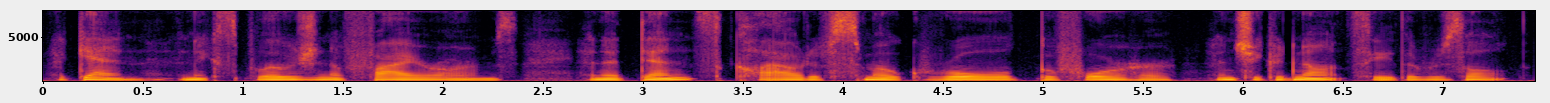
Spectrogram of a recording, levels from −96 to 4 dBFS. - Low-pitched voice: No, medium, 175 Hz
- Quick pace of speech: No, average, 170 wpm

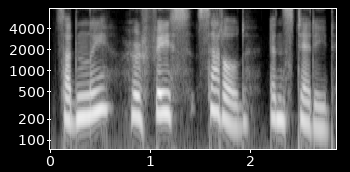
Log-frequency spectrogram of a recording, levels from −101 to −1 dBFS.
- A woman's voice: Yes, female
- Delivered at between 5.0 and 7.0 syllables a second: No, 4.2 syllables/s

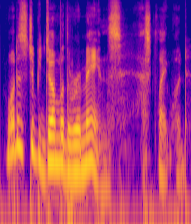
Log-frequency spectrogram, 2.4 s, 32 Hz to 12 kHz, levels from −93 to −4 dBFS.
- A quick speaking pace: Yes, fast, 250 wpm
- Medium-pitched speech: Yes, medium, 145 Hz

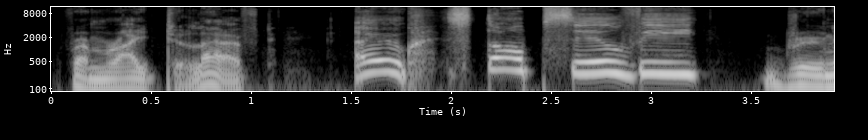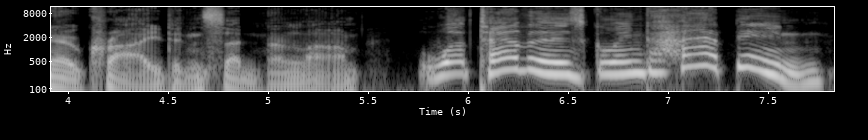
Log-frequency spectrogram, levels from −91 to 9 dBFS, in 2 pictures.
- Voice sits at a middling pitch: Yes, medium, 175 Hz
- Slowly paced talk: Yes, slow, 125 wpm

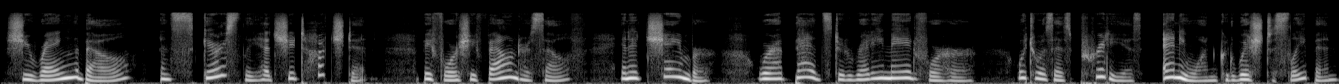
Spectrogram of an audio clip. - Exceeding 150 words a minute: Yes, average, 160 wpm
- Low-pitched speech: No, high, 235 Hz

